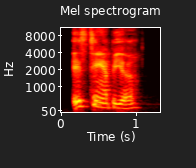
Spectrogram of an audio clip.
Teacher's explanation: So the accent is on the first syllable.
